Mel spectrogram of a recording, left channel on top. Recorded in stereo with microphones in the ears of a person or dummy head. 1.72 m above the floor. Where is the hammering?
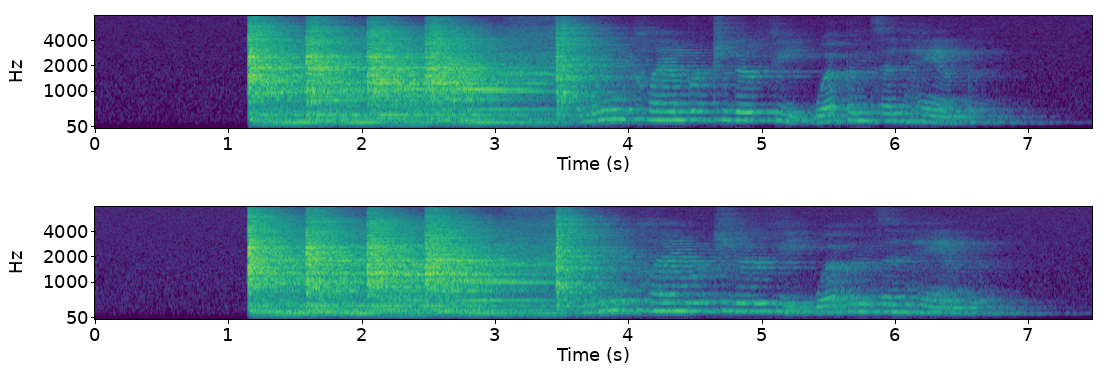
15° right (ahead or behind), 2.5 m.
